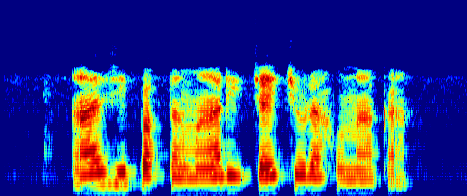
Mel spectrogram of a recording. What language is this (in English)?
Imbabura Highland Quichua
